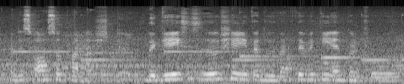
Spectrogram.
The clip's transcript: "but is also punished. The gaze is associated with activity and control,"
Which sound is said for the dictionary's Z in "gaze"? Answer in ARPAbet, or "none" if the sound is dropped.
S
